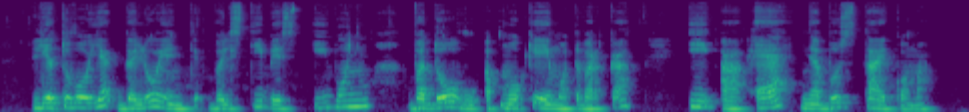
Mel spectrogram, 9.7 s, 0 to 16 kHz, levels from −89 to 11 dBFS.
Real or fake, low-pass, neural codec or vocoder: real; 14.4 kHz; none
